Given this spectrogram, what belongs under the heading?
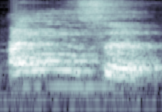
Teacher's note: तालव्य स हो, जिह्वा के तालु भाग से उच्चारण किया गया हो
